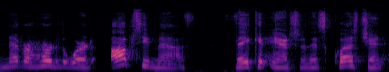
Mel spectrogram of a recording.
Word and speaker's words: opsimath: So we can just say the word OpsiMath, OpsiMath, three syllables.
